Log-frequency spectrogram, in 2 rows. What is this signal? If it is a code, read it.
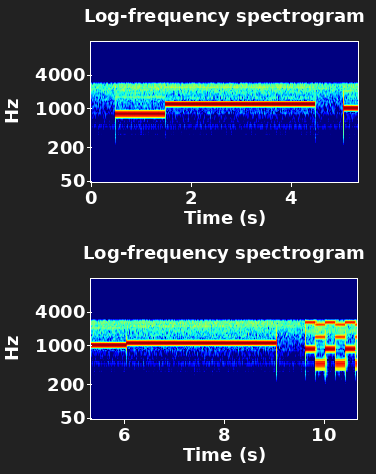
Two-tone page, heard as a one-second tone, then a three-second tone, about 810 then 1220 Hz, about 1040 then 1120 Hz. It is heard from 0.5 to 9.1 s.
